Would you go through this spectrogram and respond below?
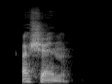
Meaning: alternative form of akène
- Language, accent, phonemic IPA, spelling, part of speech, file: French, France, /a.kɛn/, achaine, noun, LL-Q150 (fra)-achaine.wav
